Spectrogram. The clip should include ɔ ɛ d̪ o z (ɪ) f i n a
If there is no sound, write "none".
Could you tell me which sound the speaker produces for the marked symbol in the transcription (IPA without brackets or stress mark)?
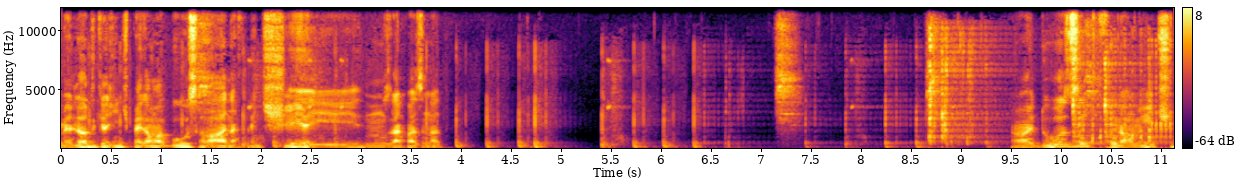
ɪ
